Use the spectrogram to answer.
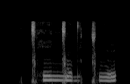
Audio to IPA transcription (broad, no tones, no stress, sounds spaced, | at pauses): ǀʰ e ŋ͡ǀ ə d̪ ʏ ǀ ʏ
